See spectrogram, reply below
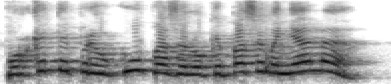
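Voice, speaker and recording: A man's voice: extremely high pitch, moderate pace, a little mellow, echoey room. A man preaching a sermon in a church, asking the congregation rhetorical questions and acting out Bible scenes.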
